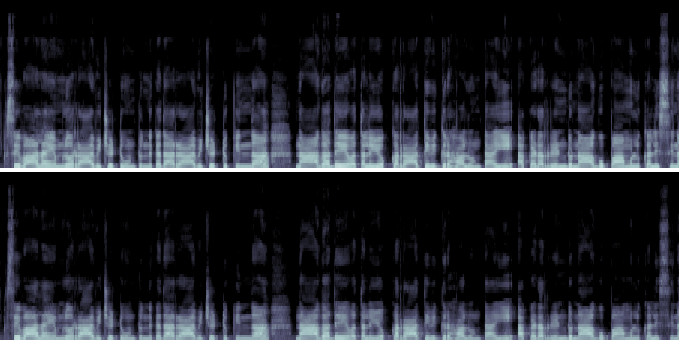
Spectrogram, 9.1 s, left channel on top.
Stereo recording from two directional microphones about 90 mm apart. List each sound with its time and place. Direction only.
0.2 s a woman's voice: 20° left (ahead or behind); by 5.3 s 45° left (ahead or behind)
5.6 s a woman's voice: 25° left (ahead or behind)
